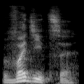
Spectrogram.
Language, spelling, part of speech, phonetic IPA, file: Russian, вводиться, verb, [vːɐˈdʲit͡sːə], Ru-вводиться.ogg
- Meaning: passive of вводи́ть (vvodítʹ)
